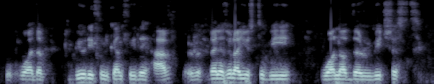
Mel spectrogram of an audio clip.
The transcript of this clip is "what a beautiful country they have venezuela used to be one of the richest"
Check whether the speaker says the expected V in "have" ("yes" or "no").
yes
